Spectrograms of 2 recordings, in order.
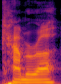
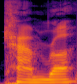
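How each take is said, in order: First: Every syllable of the word is pronounced. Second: A middle sound of the word is dropped. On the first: The speaker calls it wrong. "instead of camera" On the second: The speaker calls it right. "We remove a lot of sounds in British English"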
